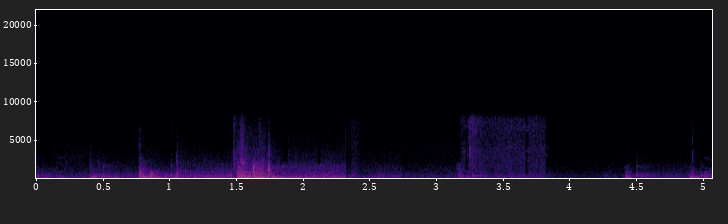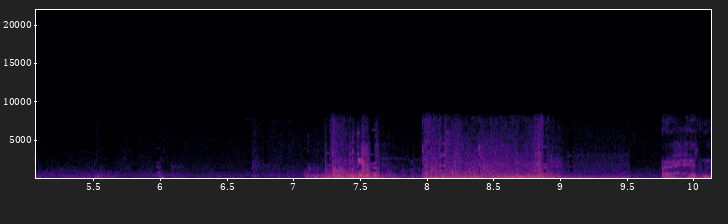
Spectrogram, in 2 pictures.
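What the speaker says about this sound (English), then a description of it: "A hidden door." A hidden door sliding open in Hitman 3 VR, a series of mechanical scrapes, knocks and rumbling thuds spread over several seconds, louder toward the end, with a voice speaking at points.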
